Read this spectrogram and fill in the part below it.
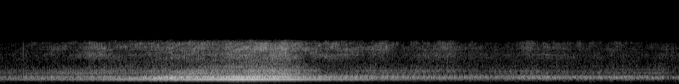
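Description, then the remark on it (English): The steady, low droning engine of Jack Knight's airplane, circling the airport at Bellefonte, hums on its own, swelling louder midway and then easing back to a constant whirring tone. “I can't stand listening to that plane up there circling the airport.”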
